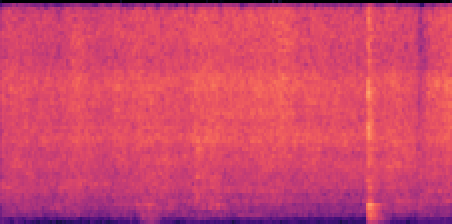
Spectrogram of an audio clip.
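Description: A spoon scrapes and stirs spicy chicken curry in a hot pan, with a steady sizzle and hiss underneath and one sharp metallic clink near the end.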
